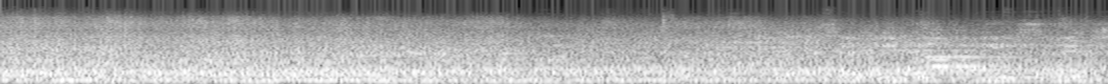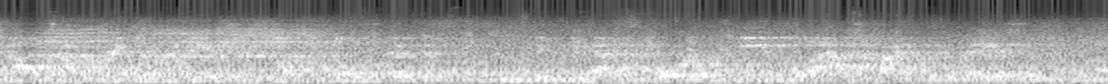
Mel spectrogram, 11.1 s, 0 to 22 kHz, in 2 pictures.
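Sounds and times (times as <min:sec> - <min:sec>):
indistinct voices: 0:04.1 - 0:08.5.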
